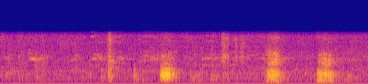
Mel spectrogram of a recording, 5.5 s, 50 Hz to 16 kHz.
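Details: Dachshund puppy named Zoe playing with a cat named Nilo indoors; short yippy barks at about 2.5, 4 and 4.8 seconds, with a few quieter yelps before them and faint room noise.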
